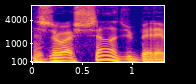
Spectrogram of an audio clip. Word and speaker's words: Joachim du Bellay: Joachim du Bellay, vous avez raison de la prononcer à la manière angevine.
